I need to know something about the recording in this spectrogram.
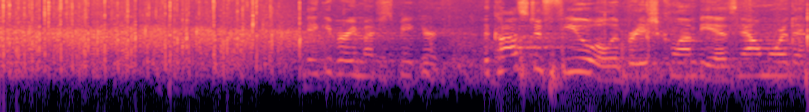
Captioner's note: some Applause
